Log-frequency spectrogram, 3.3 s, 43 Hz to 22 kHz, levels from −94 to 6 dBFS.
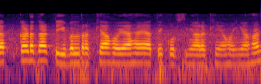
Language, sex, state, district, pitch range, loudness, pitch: Punjabi, female, Delhi, New Delhi, 190-215 Hz, -15 LUFS, 205 Hz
